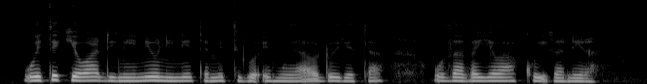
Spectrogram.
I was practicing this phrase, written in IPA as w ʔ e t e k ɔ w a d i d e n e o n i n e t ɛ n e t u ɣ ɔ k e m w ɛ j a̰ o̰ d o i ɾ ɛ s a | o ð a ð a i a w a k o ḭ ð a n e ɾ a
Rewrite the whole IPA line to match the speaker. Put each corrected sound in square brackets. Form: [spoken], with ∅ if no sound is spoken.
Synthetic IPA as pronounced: w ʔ e t e k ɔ w a d i [n] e n e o n i n e t ɛ [m] e t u ɣ ɔ [ʔ] e m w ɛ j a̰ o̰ d o i ɾ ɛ [t] a | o ð a ð a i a w a k o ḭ [ɣ] a n e ɾ a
